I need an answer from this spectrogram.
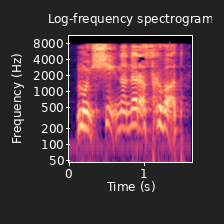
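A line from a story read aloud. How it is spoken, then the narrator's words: Groaning through laughter. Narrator (Russian): давясь хохотом, простонал Арман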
